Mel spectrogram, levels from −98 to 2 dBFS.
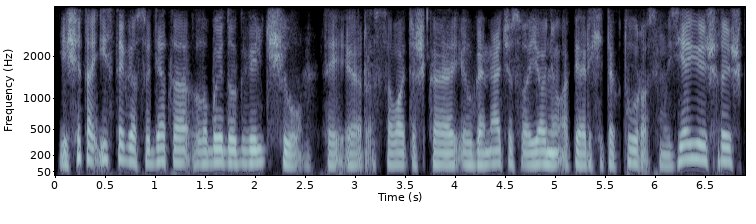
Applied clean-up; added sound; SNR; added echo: neural mask model Resemble Enhance denoiser.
